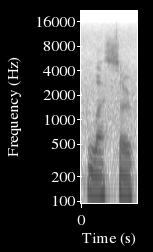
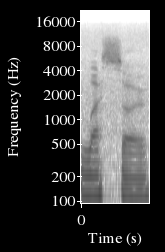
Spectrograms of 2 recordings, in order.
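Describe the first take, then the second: No difference in how they are said.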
